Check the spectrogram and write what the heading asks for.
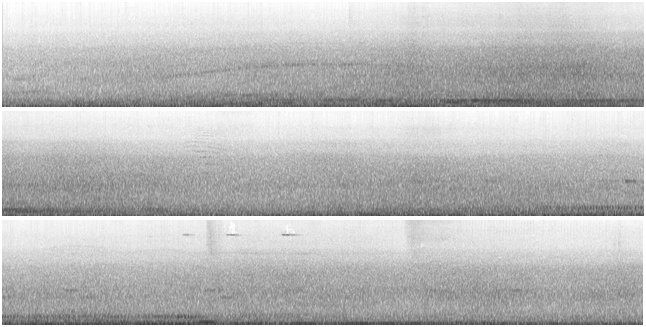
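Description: Urban road traffic: a steady rumble of passing cars and buses, with engine hum that swells and fades a couple of times and a faint rising whine early on.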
